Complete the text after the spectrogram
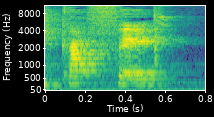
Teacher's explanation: café apresenta a última sílaba tônica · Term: oxítonas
